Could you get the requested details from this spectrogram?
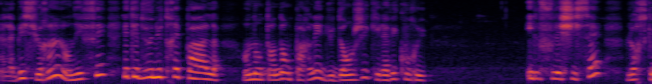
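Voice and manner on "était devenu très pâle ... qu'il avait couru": ordinary delivery, nothing marked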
